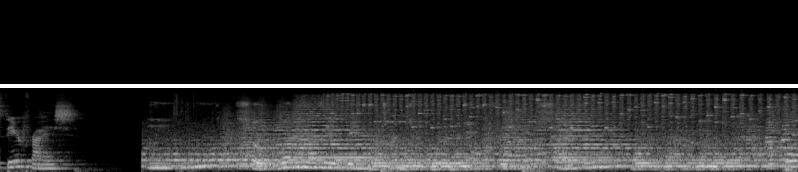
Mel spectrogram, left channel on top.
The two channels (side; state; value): left; silent; digital silence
